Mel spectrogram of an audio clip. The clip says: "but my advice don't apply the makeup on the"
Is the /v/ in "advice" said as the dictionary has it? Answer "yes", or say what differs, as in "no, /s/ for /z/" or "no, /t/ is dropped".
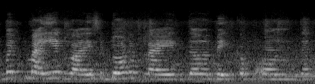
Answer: yes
